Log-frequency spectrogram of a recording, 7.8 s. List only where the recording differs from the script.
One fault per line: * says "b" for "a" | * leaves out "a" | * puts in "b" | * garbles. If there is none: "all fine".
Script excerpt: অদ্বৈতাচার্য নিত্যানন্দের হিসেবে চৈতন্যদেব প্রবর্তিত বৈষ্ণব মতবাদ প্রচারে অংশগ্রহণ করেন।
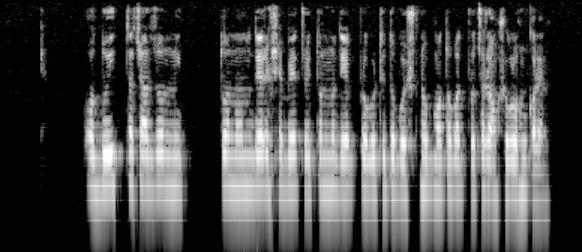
all fine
